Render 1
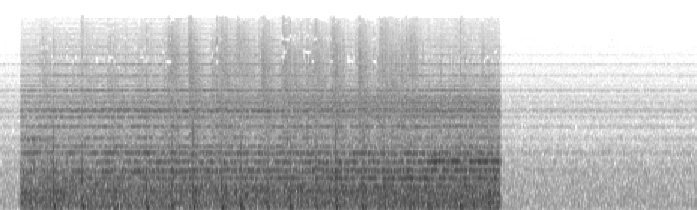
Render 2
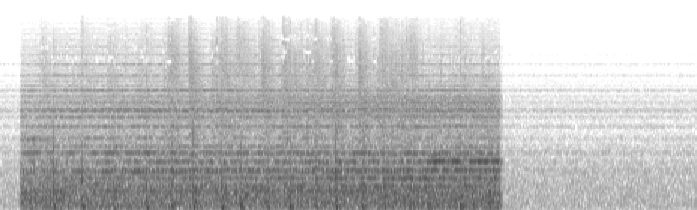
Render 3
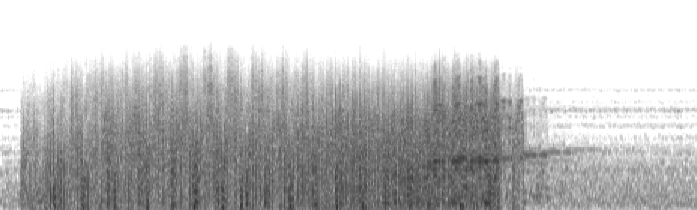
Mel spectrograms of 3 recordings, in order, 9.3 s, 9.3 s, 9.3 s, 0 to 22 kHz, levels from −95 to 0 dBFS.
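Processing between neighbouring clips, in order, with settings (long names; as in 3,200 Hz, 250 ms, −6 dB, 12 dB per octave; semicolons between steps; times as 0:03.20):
double-tracking delay 30 ms −13 dB; level −6 dB
expanding power law on the bin magnitudes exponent 2.5; echo with shifted repeats 320 ms, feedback 32%, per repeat +60 Hz, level −4 dB; harmonic generator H 7 −11 dB, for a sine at −20 dBFS; level +7.5 dB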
